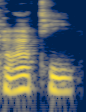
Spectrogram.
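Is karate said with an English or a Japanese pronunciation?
Japanese. It is said with a Japanese-style pronunciation. "We don't say karate"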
